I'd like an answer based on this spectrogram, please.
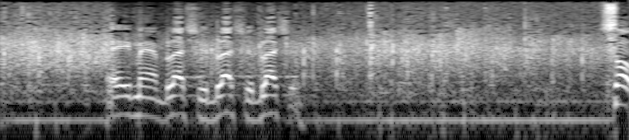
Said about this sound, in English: Come on, let's put our hands together for the Lord.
